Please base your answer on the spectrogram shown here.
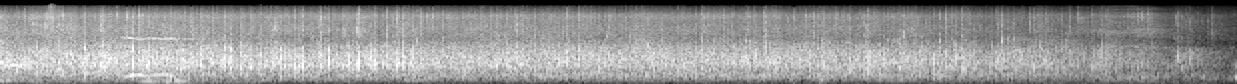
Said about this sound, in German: Einen Applaus Bitte, für dich.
